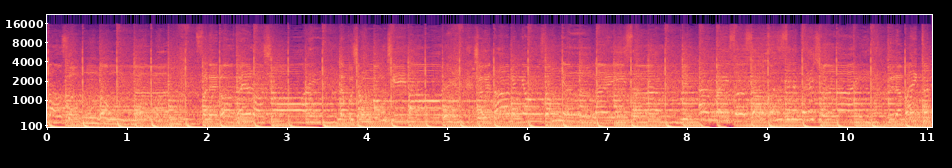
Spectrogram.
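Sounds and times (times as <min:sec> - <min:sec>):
fast kick-drum beat: 0:00.0 - 0:11.0
sustained synth melody: 0:00.0 - 0:11.0.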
